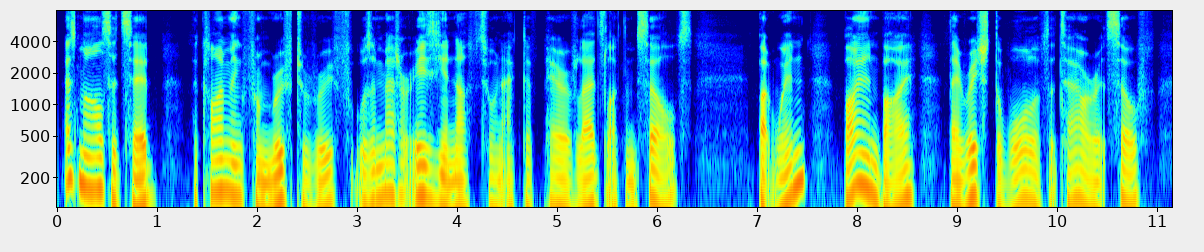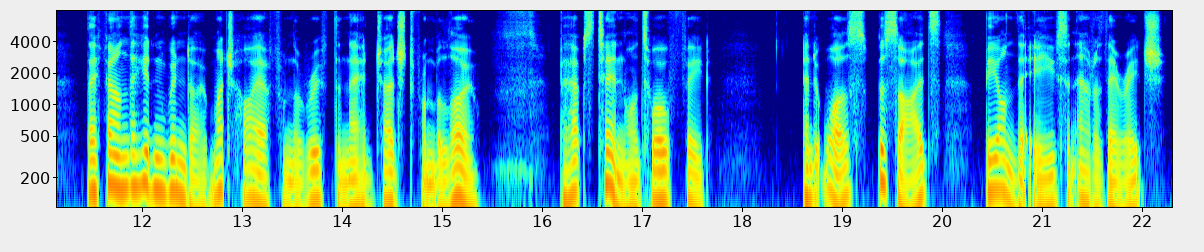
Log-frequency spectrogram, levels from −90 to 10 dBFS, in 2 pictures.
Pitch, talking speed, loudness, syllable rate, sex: 115 Hz, 180 wpm, -21 LUFS, 5.1 syllables/s, male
